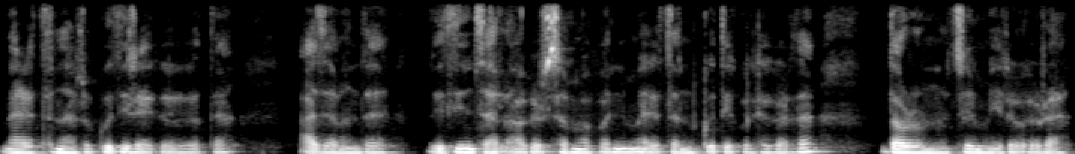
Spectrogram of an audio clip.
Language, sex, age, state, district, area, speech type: Nepali, female, 60+, West Bengal, Darjeeling, rural, spontaneous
